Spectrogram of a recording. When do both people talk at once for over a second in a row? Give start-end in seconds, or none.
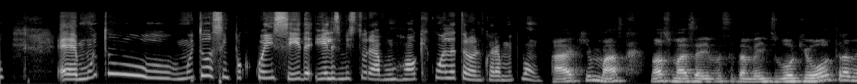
none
